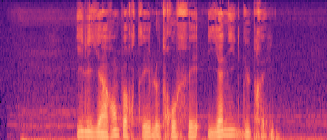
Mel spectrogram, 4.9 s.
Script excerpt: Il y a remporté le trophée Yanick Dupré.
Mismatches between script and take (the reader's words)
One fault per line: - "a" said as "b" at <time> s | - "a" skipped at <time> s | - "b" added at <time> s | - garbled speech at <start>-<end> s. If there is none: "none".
none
